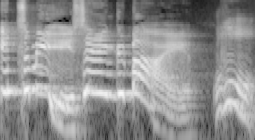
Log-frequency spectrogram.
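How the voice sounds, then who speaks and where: A man's put-on character voice at an extremely high pitch. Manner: cheerful, playful.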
